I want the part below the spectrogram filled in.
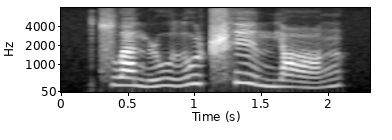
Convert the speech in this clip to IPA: t͡swa˥˧nɻu˥˧ lu˥˧ʈ͡ʂʰe˥˩ɪ̯mjɑ˨˩˦ŋ

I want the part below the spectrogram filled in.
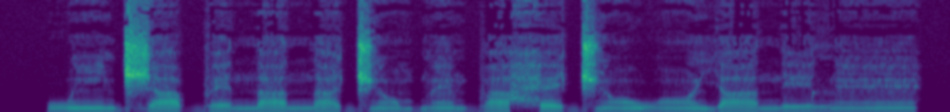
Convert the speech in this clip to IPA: wĩ˨ d͡ʒa˨ bɛ˨na˧na˨ d͡ʒɔ̃˨bɛ̃˨ ba˨˦hɛ˦˨d͡ʒɔ̃˨˦ wɔ̃˧ja˧ne˨ lɛ̃˨˦

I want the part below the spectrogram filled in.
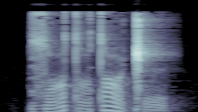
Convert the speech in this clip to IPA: zˤə˞˨˦tˤo˨ tˤə˞˦˨ǁɛ˨

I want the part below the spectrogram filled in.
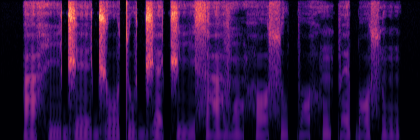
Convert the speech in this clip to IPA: a˧ hiː˦d͡ʒeː˦˨d͡ʒoː˦tu˦˨ d͡ʒɛ˦˨t͡ʃiː˦˨ saː˨vɔ̃˨ hɔ˦ su˧pɔ˧hũ˧ pɛ˨ɓɔ˨sũ˨

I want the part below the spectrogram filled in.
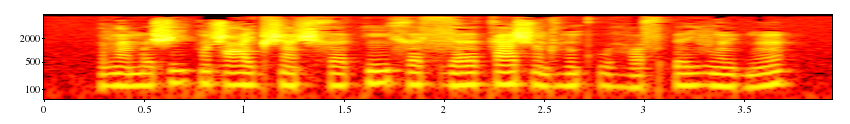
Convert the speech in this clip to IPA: vãməʃikɔ̃ʃ ʕidʃãʃxɜ kĩ xɜszɜ ka ʃɔ̃dɦə̃kʷʰɜ ɦɔs ʔɘi̯ və̃y̯ bə̃

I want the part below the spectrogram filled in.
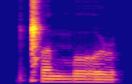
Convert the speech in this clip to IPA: ǁʰʌnmoɭ

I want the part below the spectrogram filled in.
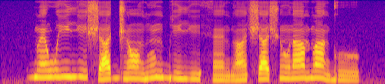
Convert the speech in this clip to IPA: bɛ̃˦wi˦ji˦˨ ʃa˨˦d͡ʒɔ̃˧ɡũ˦ɡ͡bi˧ ji˧hɛ̃˨ɡã˨˦ ʃa˧ʃũ˧ɾã˦bã˦˨ ɡu˨

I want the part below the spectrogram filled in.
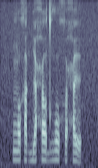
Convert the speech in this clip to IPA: ŋɔxaɡ͡beħɔ dʱo xʊħɪ

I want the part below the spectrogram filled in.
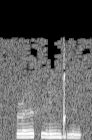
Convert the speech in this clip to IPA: ɭø xyɾĩɡ͡ǃĩ

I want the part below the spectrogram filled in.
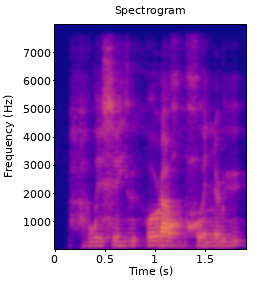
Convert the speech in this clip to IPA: ha̤wexejʉ hoɽaʁʷa̤ χʷenə ɽy

